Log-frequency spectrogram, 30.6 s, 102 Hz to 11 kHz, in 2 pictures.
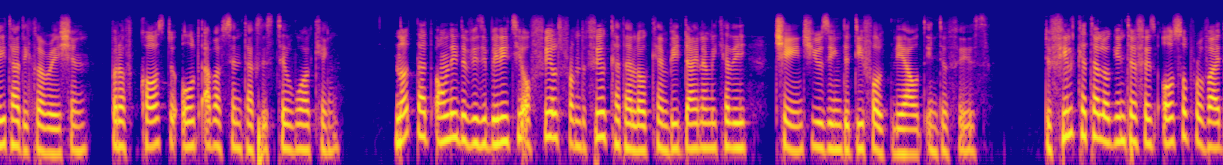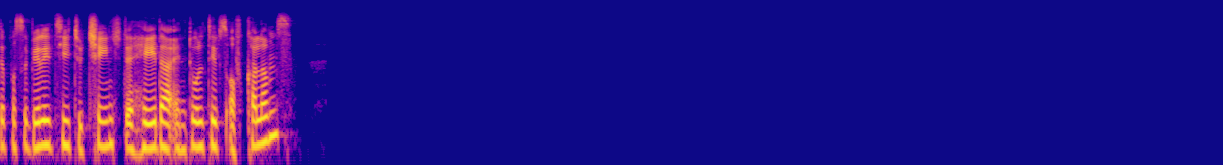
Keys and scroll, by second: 10.3 ctrl+<, 18.6 ctrl+space.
